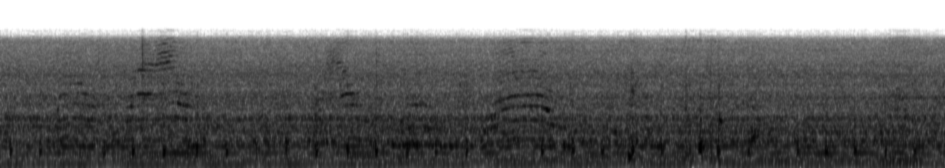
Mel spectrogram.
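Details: Sugar, a pet cat being combed and disliking it, gives a string of drawn-out, rising then falling meows spaced a second or two apart, over a steady low mechanical hum.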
